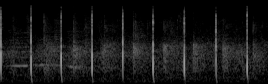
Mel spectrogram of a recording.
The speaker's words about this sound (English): Think about that. Five members of our church. That's about one for every 100 people that come here. I think that's worth clapping for.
